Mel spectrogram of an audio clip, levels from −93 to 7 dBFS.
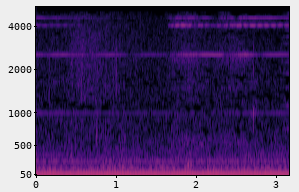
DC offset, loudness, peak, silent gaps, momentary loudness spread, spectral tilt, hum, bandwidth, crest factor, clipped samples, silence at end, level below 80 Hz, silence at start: under 0.1%; -50 LUFS; -38 dBFS; none; 3 LU; -4 dB/octave; none; 5.2 kHz; 10 dB; under 0.1%; 0 s; -48 dBFS; 0 s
